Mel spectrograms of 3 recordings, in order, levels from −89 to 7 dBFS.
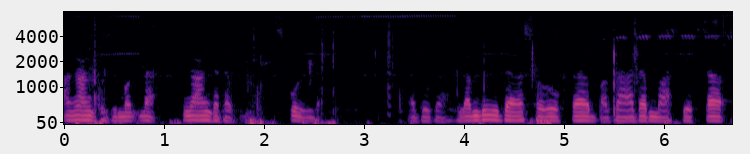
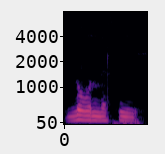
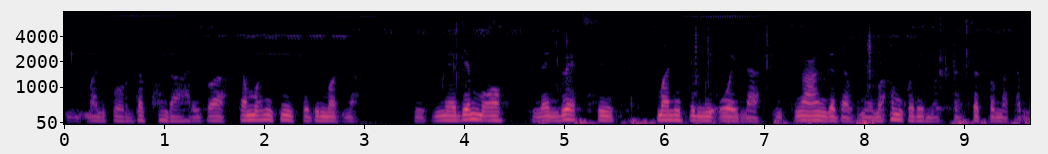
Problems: background sounds at intervals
